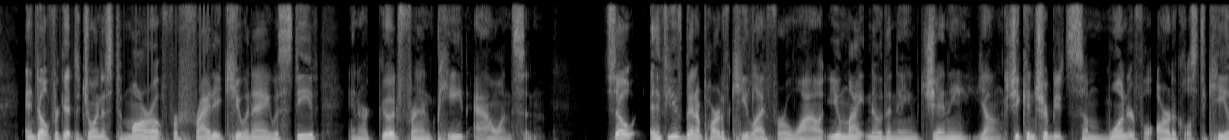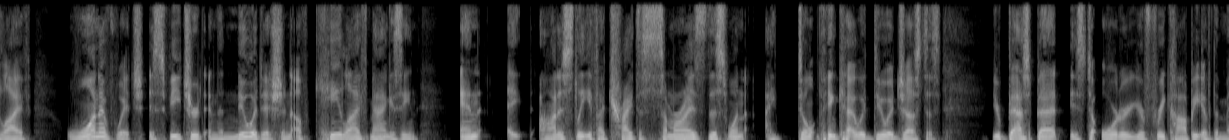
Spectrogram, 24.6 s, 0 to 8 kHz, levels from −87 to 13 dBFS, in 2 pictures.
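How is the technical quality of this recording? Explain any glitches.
For the first 2.4 s, from 0.0 to 2.4 s, the speech carries a rough buzz made of ticks at a steady 25 Hz. It sounds only while the voice is present. This is a resampler restarted on every block. The sample-rate conversion, which sounds like a step down from 48 kHz to 16 kHz, handled each 40 ms block in isolation, without the neighbouring samples at its edges. Each block boundary leaves a small error, and those errors repeat 25 times a second.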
